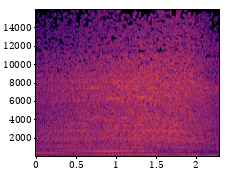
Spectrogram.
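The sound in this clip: A car engine revving as the driver races off, a steady droning hum under road noise whose pitch slides lower toward the end.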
